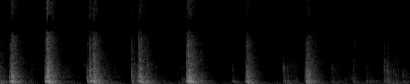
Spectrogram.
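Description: Baby banging on a plastic highchair tray: about nine sharp knocks, roughly two a second.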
